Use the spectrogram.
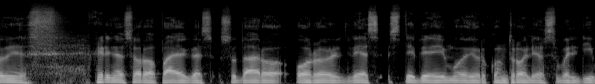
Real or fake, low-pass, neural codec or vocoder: fake; 19.8 kHz; codec, 44.1 kHz, 7.8 kbps, Pupu-Codec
